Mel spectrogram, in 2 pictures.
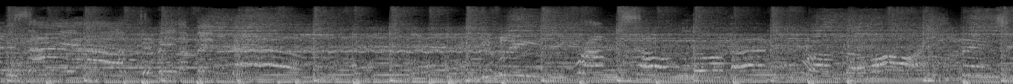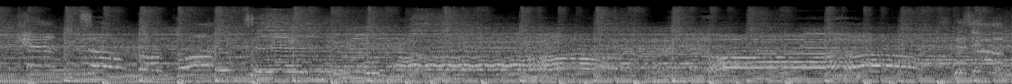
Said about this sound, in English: it's that big 80s production, but it, it's hard rock song and it's called …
